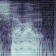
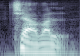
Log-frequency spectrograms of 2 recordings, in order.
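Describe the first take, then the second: First: The first sound is a softened, sh-like ch. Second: The first sound is a crisp, sharp ch. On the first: "se relaje ese sonido che" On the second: "debe sonar algo así como chaval"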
